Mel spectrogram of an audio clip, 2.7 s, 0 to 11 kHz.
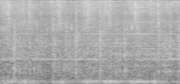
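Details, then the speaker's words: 1997 Mustang Cobra 4-valve engine, worsening valvetrain ticking: lumpy, uneven low idle with deep throb that barely runs and often dies while idling. "as you can see there does not run very well it doesn't even want to idle in fact it just often times just dies while it's idling"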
